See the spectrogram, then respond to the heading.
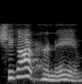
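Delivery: plain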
